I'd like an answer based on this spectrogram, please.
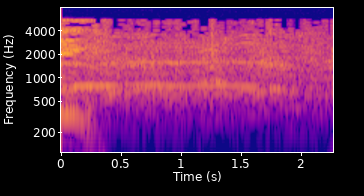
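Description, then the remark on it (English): A crowd shouts and cheers together in response to a call to shout "I want the glory back," a sustained, loud roar of many voices, steady for a couple of seconds without individual words standing out. “Somebody shout, I want the glory back.”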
